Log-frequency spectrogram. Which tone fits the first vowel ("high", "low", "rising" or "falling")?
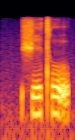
high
